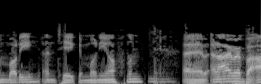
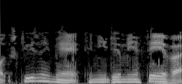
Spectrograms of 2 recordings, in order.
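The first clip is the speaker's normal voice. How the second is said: put-on sinister, menacing tone. Retelling a stranger approaching at the metro ticket machine: mimicking a sinister tone. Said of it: "In a kind of, like, sinister tone".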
